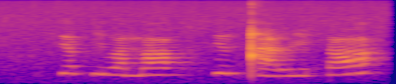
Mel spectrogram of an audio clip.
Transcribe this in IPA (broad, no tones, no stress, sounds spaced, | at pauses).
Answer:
kʲ ɔ k i β ɒ m ɒ | kʲ ʊ ǃ a β i θ ɒ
